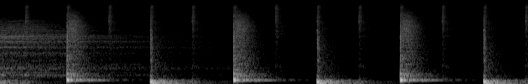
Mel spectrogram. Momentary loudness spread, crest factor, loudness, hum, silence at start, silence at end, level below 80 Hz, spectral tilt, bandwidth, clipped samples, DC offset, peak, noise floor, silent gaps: 21 LU; 22 dB; -32 LUFS; none; 0 s; 0 s; -40 dBFS; -5.5 dB/octave; over 20 kHz; under 0.1%; under 0.1%; -12 dBFS; -53 dBFS; none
